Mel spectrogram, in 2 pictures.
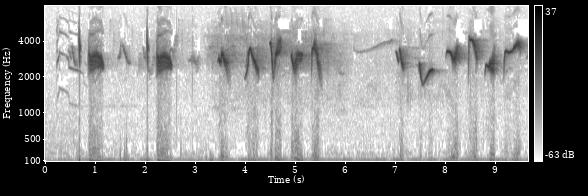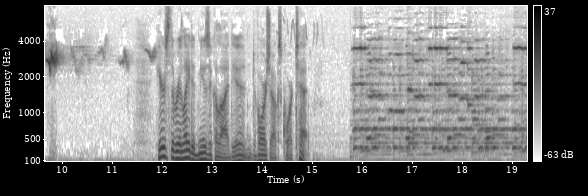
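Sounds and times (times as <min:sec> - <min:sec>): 
scarlet tanager singing: 0:00.0 - 0:15.4
low steady hum: 0:00.0 - 0:19.3
speech: 0:11.9 - 0:15.0.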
